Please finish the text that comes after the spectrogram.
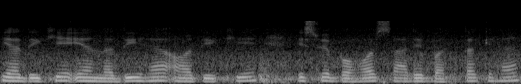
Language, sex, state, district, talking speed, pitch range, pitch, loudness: Hindi, female, Bihar, Bhagalpur, 140 wpm, 145-165 Hz, 155 Hz, -27 LUFS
